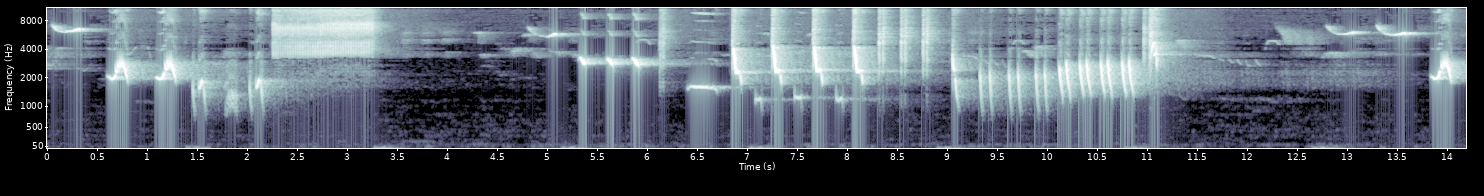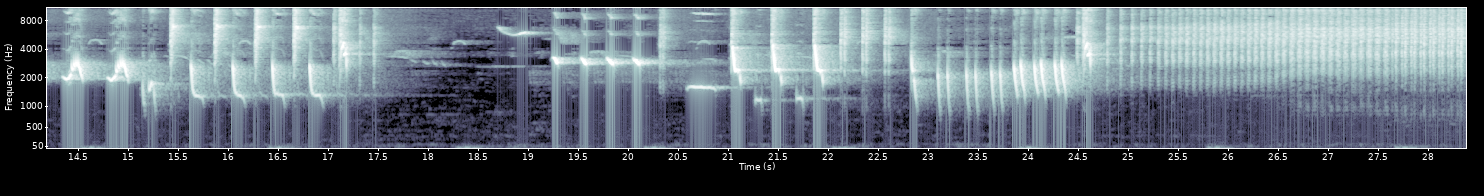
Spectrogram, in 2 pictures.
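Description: A bird singing in repeated bouts of quick chirps and rapid trills, each bout several seconds long, with pauses of a second or two between them.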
